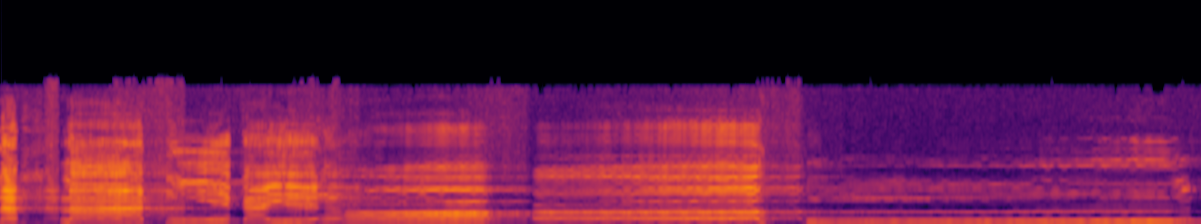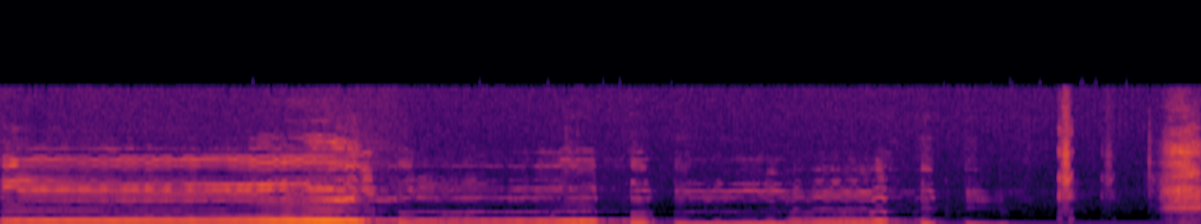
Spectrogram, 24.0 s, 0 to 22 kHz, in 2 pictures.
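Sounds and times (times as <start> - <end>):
man chanting through microphone: 0.0 - 22.1.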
